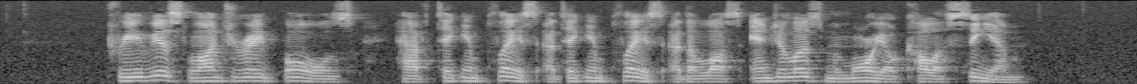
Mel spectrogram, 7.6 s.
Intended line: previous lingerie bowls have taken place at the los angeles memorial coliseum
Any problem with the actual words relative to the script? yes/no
yes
